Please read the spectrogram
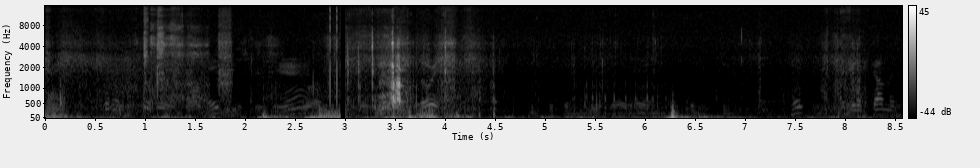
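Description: Indistinct voices talking with a low rumble of wind on the microphone, and a single sharp thump about six seconds in.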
